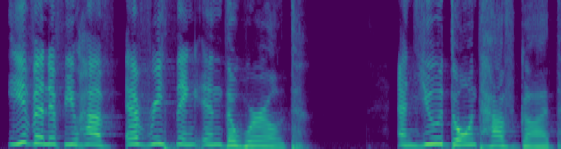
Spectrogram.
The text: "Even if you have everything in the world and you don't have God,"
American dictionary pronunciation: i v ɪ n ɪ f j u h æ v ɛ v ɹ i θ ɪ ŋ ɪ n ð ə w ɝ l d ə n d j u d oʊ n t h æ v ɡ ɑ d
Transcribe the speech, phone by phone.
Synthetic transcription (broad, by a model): i v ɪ n ɪ f j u h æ v ɛ v ɹ i θ ɪ ŋ ɪ n ð ə w ɝ l d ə n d j u d oʊ n t h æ v ɡ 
